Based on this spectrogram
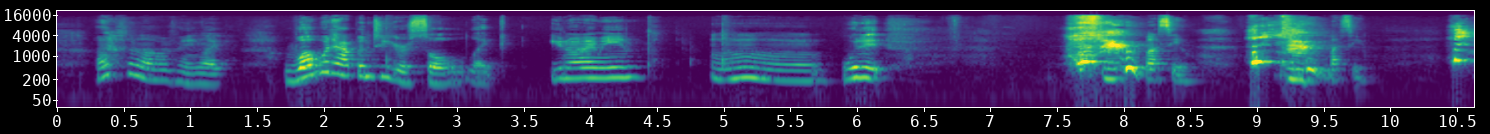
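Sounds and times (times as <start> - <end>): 
speech: 0.3 - 6.5, 7.8 - 9.9
person sneezing: 7.6 - 8.2, 8.9 - 9.7, 10.4 - 10.6.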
